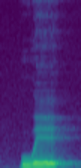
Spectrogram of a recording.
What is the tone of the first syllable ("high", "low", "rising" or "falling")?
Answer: low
